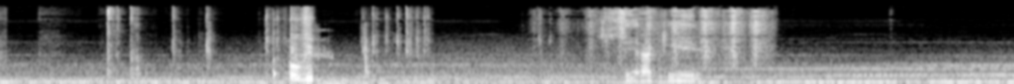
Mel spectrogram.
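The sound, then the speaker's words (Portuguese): Dry, crackly rattling comes in short scattered bursts, with a longer shaking stretch near the middle, heard at moderate volume beneath a low steady hum while someone briefly speaks. “Tem alguém balançando chocalho por aqui. Nossa. Se pá que é uma cobra.”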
